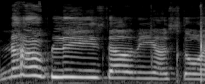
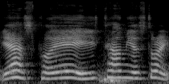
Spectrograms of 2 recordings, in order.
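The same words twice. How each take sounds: First: Loud, slow, high hammed-up plea; insistent begging. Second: Higher-pitched, mildly pleading acted request; eager request. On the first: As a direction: beg loudly, dragging the words out. Lady begs after being refused. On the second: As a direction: ask eagerly, lifting the pitch. Lady eagerly asks for a story.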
